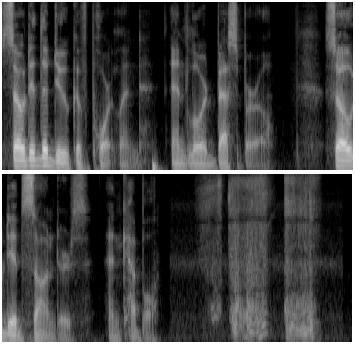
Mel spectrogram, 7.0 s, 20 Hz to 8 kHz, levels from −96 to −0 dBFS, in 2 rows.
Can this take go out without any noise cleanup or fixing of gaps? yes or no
no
